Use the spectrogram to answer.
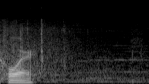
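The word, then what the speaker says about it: corps: properly I think it's core I think the PS is silent okay cool we got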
